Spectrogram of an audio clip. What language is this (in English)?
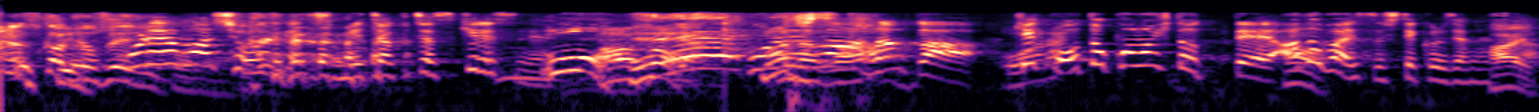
Japanese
